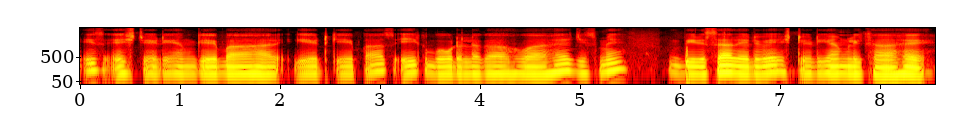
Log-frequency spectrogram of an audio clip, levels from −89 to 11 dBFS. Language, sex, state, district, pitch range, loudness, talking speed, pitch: Hindi, male, Jharkhand, Ranchi, 105-115 Hz, -18 LUFS, 125 wpm, 105 Hz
